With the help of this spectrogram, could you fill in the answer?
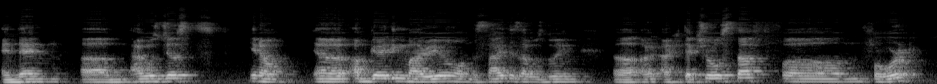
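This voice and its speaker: A man's voice: medium pitch, fairly even intonation, a little slow, gravelly, a little mellow. Bulgarian man on a roomy video call. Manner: hesitant, many fillers and restarts. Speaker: guest, visual effects artist. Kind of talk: casual interview over video call. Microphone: video call webcam mic.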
